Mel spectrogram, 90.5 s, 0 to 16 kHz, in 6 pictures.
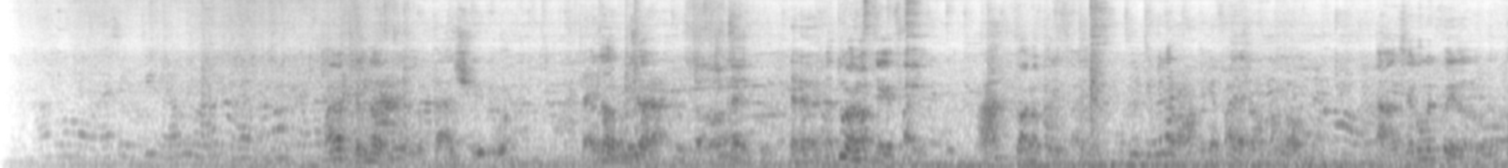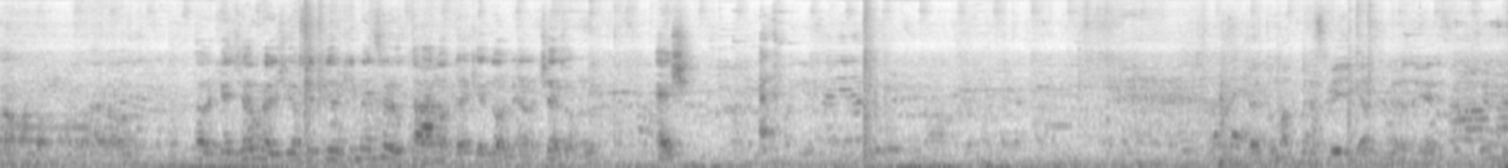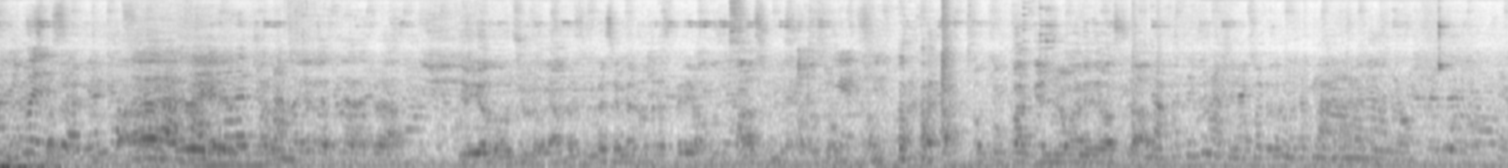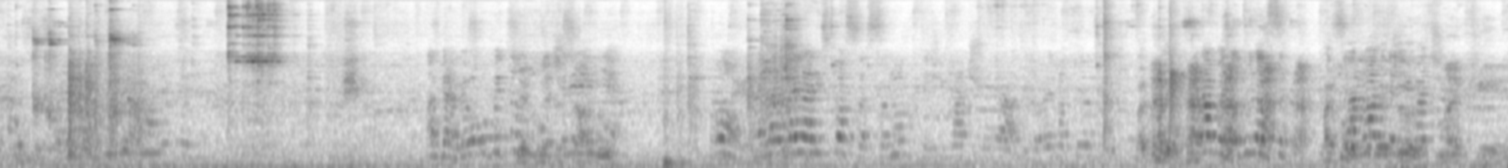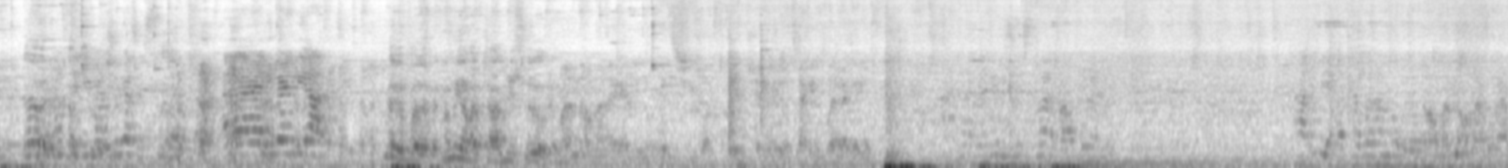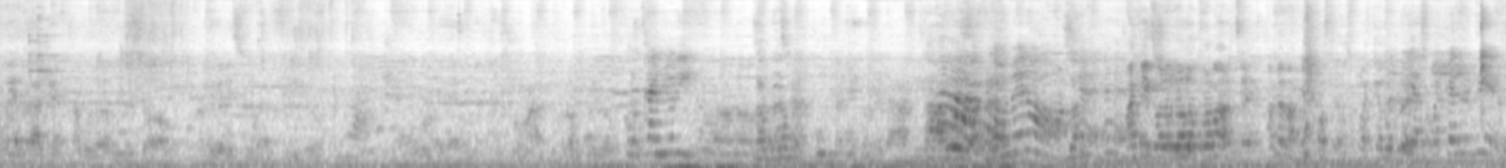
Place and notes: Rome, Viale di Trastevere - 'Caffe' Arabo' bar
(binaural recording)
vigorous conversations of customers and staff of a small cafe. sounds of making coffee, washing dishes, running TV, people dropping by, making quick order, having their shot of coffee, paying, thanking and leaving. all withing a split of a second.
Rome, Italy, 31 August 2014, 10:12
